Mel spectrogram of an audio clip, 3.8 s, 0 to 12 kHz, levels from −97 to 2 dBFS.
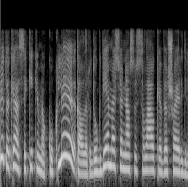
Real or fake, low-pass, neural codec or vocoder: real; 7.2 kHz; none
